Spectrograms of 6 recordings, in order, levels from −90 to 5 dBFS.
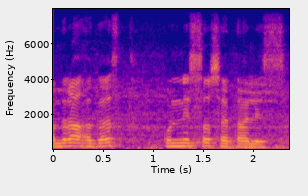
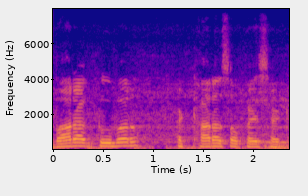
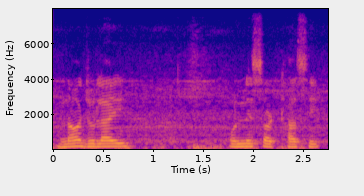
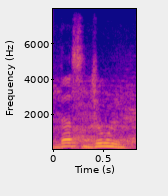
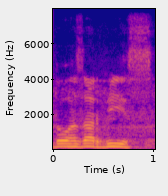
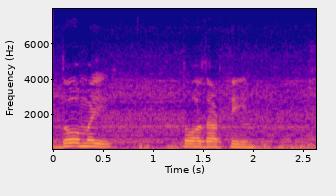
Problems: constant background noise, low volume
